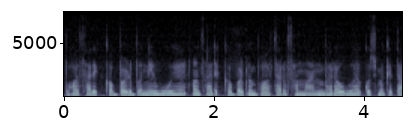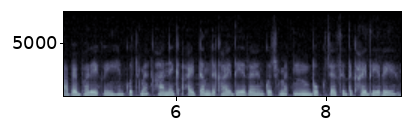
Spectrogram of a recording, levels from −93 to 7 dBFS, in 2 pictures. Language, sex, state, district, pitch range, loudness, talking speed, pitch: Hindi, female, Jharkhand, Jamtara, 235-245 Hz, -33 LUFS, 255 wpm, 240 Hz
